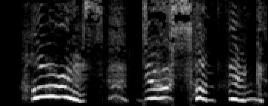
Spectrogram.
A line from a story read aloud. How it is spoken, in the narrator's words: Shay shouted over the sound of someone screaming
